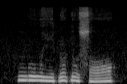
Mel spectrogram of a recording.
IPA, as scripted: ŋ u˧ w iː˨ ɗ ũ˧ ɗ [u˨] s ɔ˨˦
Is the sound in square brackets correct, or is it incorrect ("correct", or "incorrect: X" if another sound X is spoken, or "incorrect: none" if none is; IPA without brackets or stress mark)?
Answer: correct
